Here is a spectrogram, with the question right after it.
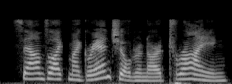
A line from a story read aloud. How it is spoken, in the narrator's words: laughed Sherry's mom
